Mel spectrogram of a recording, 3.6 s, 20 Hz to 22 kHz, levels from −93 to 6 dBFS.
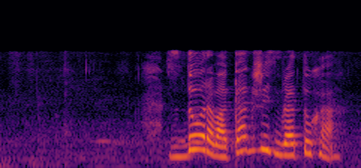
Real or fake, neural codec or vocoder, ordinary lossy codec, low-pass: real; none; none; 7.2 kHz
